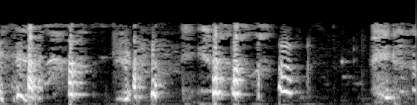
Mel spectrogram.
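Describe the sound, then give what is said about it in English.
A woman coughing in a series of harsh, voiced bursts grouped in uneven clusters, separated by brief silent gaps. “Coughing. She's coughing up here.”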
